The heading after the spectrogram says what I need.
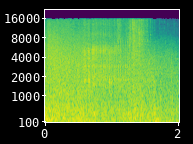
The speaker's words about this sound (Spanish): La tormenta Juana destrozando tu antena suena así.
